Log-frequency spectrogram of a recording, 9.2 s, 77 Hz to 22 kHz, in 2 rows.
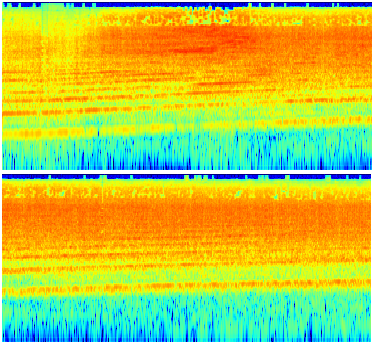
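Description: A Mercedes W140 S600 with its V12 and aftermarket exhaust pulls hard, a loud, smooth rising wail climbing steadily through the revs for several seconds, close and unbroken with no talking.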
